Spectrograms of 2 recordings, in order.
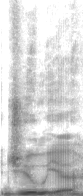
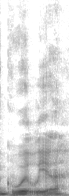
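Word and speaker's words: Giulia: looking Alpha Romeo is the Julia or the guilla it depends on where you're from how you pronounce it second to last spin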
